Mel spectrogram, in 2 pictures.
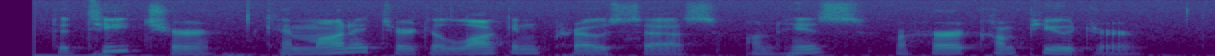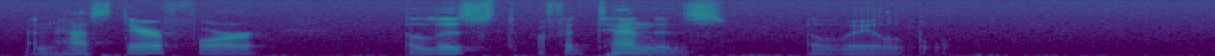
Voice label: Narration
